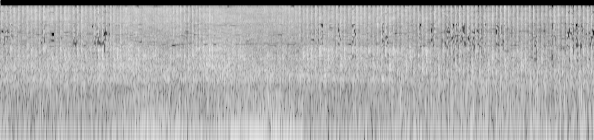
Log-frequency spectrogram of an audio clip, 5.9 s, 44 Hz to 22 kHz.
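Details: Toyota Hiace LH-11 diesel, injection pump bracket mounting hole cracked because the rear bracket was too weak, oil pressure low: uneven, lumpy idle with a loose knocking beat about four a second as the shifting pump upsets injection timing.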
